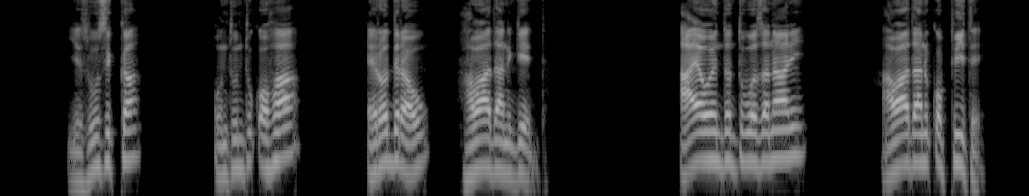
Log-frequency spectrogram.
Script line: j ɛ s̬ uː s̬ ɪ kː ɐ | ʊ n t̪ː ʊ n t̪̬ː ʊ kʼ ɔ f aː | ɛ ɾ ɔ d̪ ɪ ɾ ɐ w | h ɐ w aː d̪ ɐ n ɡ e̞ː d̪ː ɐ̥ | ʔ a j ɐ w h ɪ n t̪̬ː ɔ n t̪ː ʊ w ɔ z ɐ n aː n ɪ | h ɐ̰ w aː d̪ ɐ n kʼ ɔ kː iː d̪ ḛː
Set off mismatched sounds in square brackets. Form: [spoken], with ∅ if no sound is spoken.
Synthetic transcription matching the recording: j ɛ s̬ uː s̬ ɪ kː ɐ | ʊ n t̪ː ʊ n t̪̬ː ʊ kʼ ɔ f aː | ɛ ɾ ɔ d̪ ɪ ɾ ɐ w | h ɐ w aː d̪ ɐ n ɡ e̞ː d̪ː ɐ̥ | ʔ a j ɐ w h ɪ n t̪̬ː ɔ n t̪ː ʊ w ɔ z ɐ n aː n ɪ | h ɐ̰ w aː d̪ ɐ n kʼ ɔ [pː] iː [t̪] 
